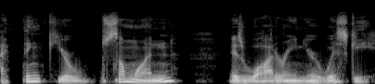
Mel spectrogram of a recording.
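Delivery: polite, careful, slow and tactful tone. Retelling a hotel guest telling the manager about the whiskey: imitating someone speaking quietly. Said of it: "he's saying this quietly".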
